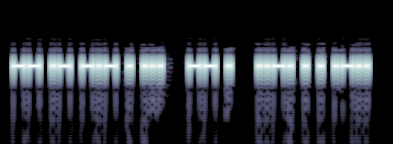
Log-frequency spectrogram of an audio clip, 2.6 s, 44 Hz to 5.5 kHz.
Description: Morse code, heard as a keyed tone, about 46 wpm, 600 Hz. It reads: MAKES ME FEEL
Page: Never 47wpm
